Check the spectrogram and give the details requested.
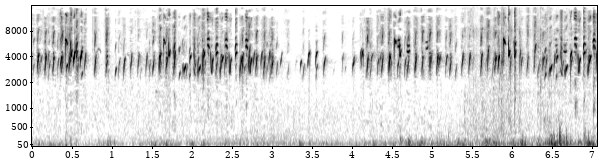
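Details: Vigorous song of a caged European goldfinch, meant for trapping: long run of rapid, bright chirping notes, a short lull, then another dense twittering stretch.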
